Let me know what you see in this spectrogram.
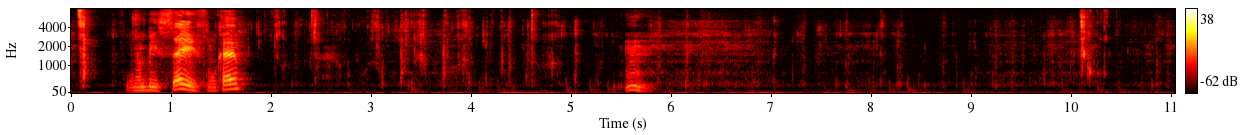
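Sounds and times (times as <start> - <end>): wet mouth clicks: 0.0 - 0.3
person chewing food: 1.8 - 11.0
closed-mouth hum: 5.4 - 6.0.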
